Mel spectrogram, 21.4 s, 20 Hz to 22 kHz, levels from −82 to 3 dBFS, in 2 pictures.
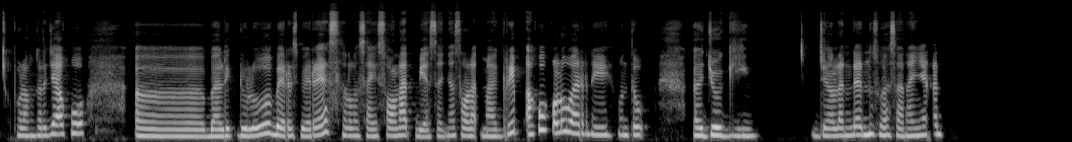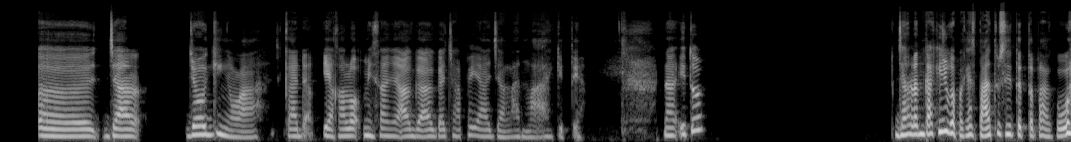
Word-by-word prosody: pulang 205 -1 -2
kerja 250 +4 +2
aku, 275 +1 0 0.6
eee, 190 -2 0
balik 195 +1 0
dulu, 215 +7 +3
beres-beres, 210 +6 +1
selesai 205 -2 -3
sholat 215 +1 +1
biasanya 190 +3 -3
sholat 200 -2 -1
maghrib 195 +10 0
aku 310 +10 +3
keluar 285 -2 +3
nih 225 -2 -2
untuk, 225 0 -3 0.4
eee, 210 - +4
jogging 200 -1 +1 0.6
jalan 210 +1 -1
dan 230 +1 +3
suasananya 220 -2 -1
kan 245 -2 -3 1.6
Eee, 190 -2 +2
jal 195 0 +2 0.5
jogging 235 -1 +3
lah. 165 0 -4 0.3
kada 195 +3 -3
ya 205 -4 +1
kalau 195 0 -1
misalnya 200 -2 -1
agak-agak 185 0 -3
capek 205 +2 -8
ya 185 - -6 0.2
jalan 175 +2 -10
lah 165 +2 -8
gitu - - -9
ya. - - -31 0.8
Nah 215 -1 0
itu 250 +8 +1 2.0
Jalan 240 +3 +6
kaki 275 +6 +6
juga 280 - +5
pakai 220 +2 +1
sepatu 215 +6 +4
sih 250 -2 +4
tetap 215 -2 0
aku, 200 +4 +4
205 Hz, 130 wpm, -23 LUFS, 190-230 Hz, 2.0 s, Jalan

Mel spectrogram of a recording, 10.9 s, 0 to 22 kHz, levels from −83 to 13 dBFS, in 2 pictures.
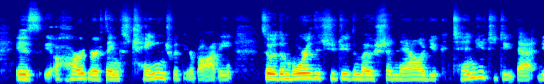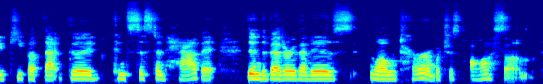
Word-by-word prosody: is 175 -1 +3
e - - -3
harder, 185 -3 +3
things 165 -2 0
change 205 +3 0
with 170 +3 -10
your - - -9
body. 160 0 -1 0.3
So, 195 -1 +7
the 195 - +4
more 205 +2 +7
that 210 -1 -3
you 200 - -5
do 195 0 -1
the 180 - -3
motion 170 0 0
now 170 +1 +1
and 170 0 -2
you 165 - -5
continue 215 +10 -2
to 205 -4 -15
do 180 -1 -9
that, 155 - +1
you 170 -1 -8
keep 185 0 -13
up 165 0 -2
that 155 - -1
good, 170 0 +1
consistent 180 -1 -6
habit, - - -3 0.3
then 190 -1 +6
the 175 - -3
better 170 -1 +4
that 165 0 -2
is, 165 - +2 0.2
long-term, 175 +3 0
which - - -12
is - - -16
awesome. - - -7
175 Hz, 215 wpm, -23 LUFS, 170-190 Hz, 0.3 s, So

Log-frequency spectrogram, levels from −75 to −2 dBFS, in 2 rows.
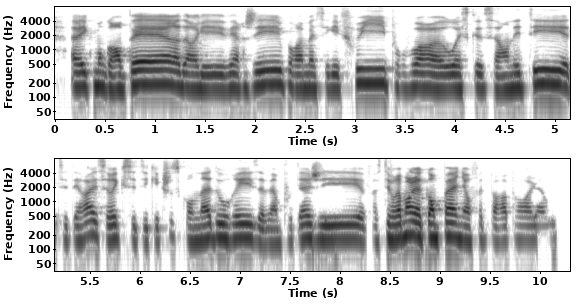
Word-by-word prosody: avec 165 0 0
mon 170 - 0
grand-père 180 +4 +5
dans 160 -2 0
les 150 0 -2
vergers 170 +5 0
pour 175 -2 -6
ramasser 155 0 -3
les 150 -1 -3
fruits, 200 +4 -1
pour 160 -4 -13
voir, 160 -1 +1
heu, 150 - -1
où 155 - +1
est-ce 150 0 -4
que 155 -1 -6
ça 150 -2 -5
en 150 +1 -2
était 185 +5 +2
et 165 -1 0
cetera. 165 +4 -4
Et - - -4
c'est 160 -4 -4
vrai 165 - 0
que 165 - -11
c'était 145 -2 -11
quelque 145 0 -12
chose 185 -1 -10
qu'on 150 0 -7
adorait, 170 +1 0
ils 160 - -5
avaient 135 0 -6
un 135 - -6
potager, 160 +2 -2
enfin 150 +1 -18
c'était 160 +3 -4
vraiment 170 +4 +4
la 180 -3 +6
campagne 175 -1 +3
en 150 - -1
fait, 160 +1 -15
par 150 -2 -8
rapport 155 +1 -8
à - - -6
la - - -10
où - - -20
160 Hz, 270 wpm, -19 LUFS, 150-175 Hz, -, la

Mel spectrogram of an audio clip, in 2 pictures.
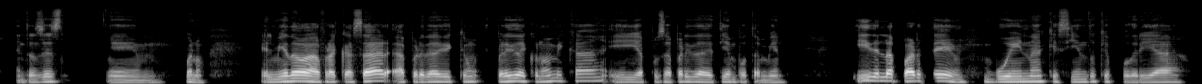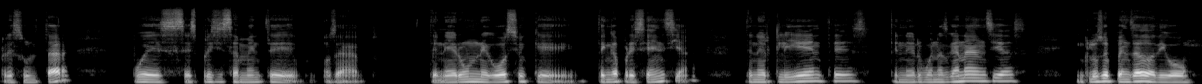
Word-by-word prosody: Entonces, 120 - -4 0.4
em, 95 0 -7 0.2
bueno, 105 -4 -3 0.5
el 110 - -3
miedo 140 +4 +8
a 125 -2 +7
fracasar 145 +7 +5
a 110 - +2
pérdida 125 - +1
de 120 0 -1
co 125 +1 -5
pérdida 140 +3 +4
económica 150 +6 -4
y 110 0 -7
a 110 - 0
pues, - - -11
a 110 - 0
pérdida 120 0 0
de 110 - 0
tiempo 115 -1 -4
también. 100 +1 -6 0.6
Y 90 +1 -1
de 170 - +3
la 170 -1 +5
parte, 145 -4 +4 0.2
buena 125 +2 +1
que 130 -2 -7
siento 115 +3 -6
que 115 - -6
podría, 110 -1 -4
resultar, 100 +1 0 0.6
pues 110 -3 0
es - - -4
precisamente, 115 - -3 0.2
o - - -13
sea, - - -6 0.7
tener 105 +1 -1
un 120 +1 -1
negocio 115 +4 +2
que 415 - -4 0.2
tenga 120 +3 +1
presencia, 135 +3 -4 0.5
tener 110 +4 -4
clientes, 145 +4 -1 0.2
tener 110 0 -8
buenas 110 0 -6
ganancias. 150 +2 -2 0.5
Incluso 125 +4 +2
he - - +1
pensado, 135 0 +6
digo, 105 -1 +1
120 Hz, 125 wpm, -20 LUFS, 110-140 Hz, 0.7 s, miedo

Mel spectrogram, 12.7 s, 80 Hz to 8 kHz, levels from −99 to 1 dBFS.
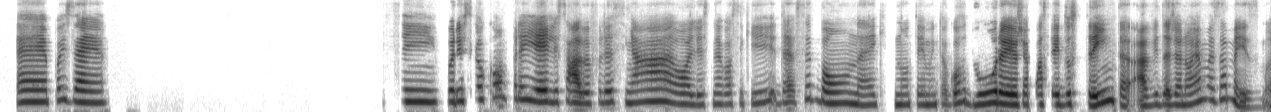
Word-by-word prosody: É, 280 +1 +2
pois 300 +1 -8
é. 265 -1 +2 2.9
Sim, 280 -1 -1
por 280 0 0
isso 290 0 -3
que 330 - -9
eu 330 - -3
comprei 330 -3 -4
ele, 275 -1 +6
sabe. 245 -2 +2
Eu - - -10
falei 265 +1 -3
assim: 265 -1 -13
"Ah, 285 0 +1
olha, 225 -2 -2
esse 220 +1 -15
negócio 235 +1 -11
aqui 245 +3 -9
deve 135 0 -8
ser 340 0 -11
bom, 255 -4 0
né. 220 -2 -5
Que - - -33
não 220 0 -6
tem 220 -2 -10
muita 220 +1 -8
gordura". 245 0 +4
E 225 - +10
eu 220 - +7
já 225 0 -4
passei 225 -1 -2
dos 230 +2 -3
30, 250 +8 +3
a - - +3
vida 225 +2 -3
já 220 -1 -3
não 220 - -3
é 275 +4 -1
mais 320 0 -9
a 335 - -3
mesma. 170 - -5
260 Hz, 200 wpm, -21 LUFS, 225-280 Hz, 2.9 s, E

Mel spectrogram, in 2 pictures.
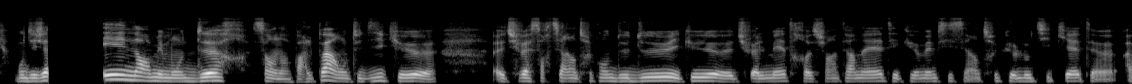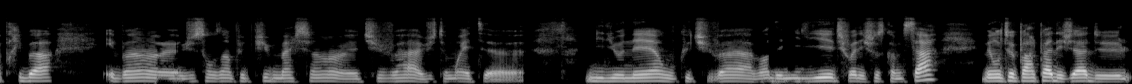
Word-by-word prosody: Bon 150 - -4
déjà 150 +4 +4 0.6
énormément 185 -9 +6
d'heures, 170 +4 +5
ça 155 - -4
on 140 - -2
n'en 125 -1 -7
parle 135 +3 -8
pas. 195 +2 +6
On 145 -3 -4
te 135 +2 -10
dit 155 +4 -6
que, 155 - -4
heu, 150 -5 +3 0.6
heu, - - -1
tu - - -3
vas 155 -1 +2
sortir 150 0 -6
un 145 - -5
truc - - -12
en 155 -1 -5
2-2 155 +3 +1
et 155 -4 +3
que, 150 +6 -5 0.4
heu, - - -6
tu 130 - -8
vas 140 - +2
le 140 - -5
mettre, 150 0 -6
heu, 140 - -3
sur - - -8
internet 150 +2 -6
et 145 - -5
que 145 +2 -11
même 145 +1 -6
si 150 +1 -11
c'est 80 - -11
un 70 -1 -11
truc, 155 -2 -12
heu, 150 - +1
low 150 +1 -4
ticket, 480 - -3
heu, - - -7
à - - -10
prix 160 - -9
bas 160 +1 +3 0.6
et - - -2
ben, 155 +2 -1
heu, 140 -1 -2
juste 140 +3 -5
en 155 - -5
faisant 150 +1 -4
un 145 - -5
peu 150 +2 -8
de 140 - -12
pub 160 -2 -8
machin, 145 +1 -4
heu, 130 0 -5
tu 145 - -7
vas 145 -1 -3
justement 140 +3 -8
être, 135 -2 -5
heu, 75 -2 -2 0.7
millionnaire 150 +1 +1
ou 140 -2 -4
que 145 - -9
tu 135 - -5
vas 145 -1 -1
avoir 140 +3 -4
des 145 -1 -1
milliers, 145 +3 +2
tu 150 - -5
vois, 150 0 +1
des 140 - -2
choses 140 +2 -5
comme 135 0 -5
ça. 195 +10 +4 0.5
Mais 155 - +3
on 155 0 +5
te 170 - +4
parle 160 0 +4
pas 170 -2 +8
déjà 155 +1 +5
de 135 -2 -1
150 Hz, 225 wpm, -22 LUFS, 140-155 Hz, 0.7 s, pas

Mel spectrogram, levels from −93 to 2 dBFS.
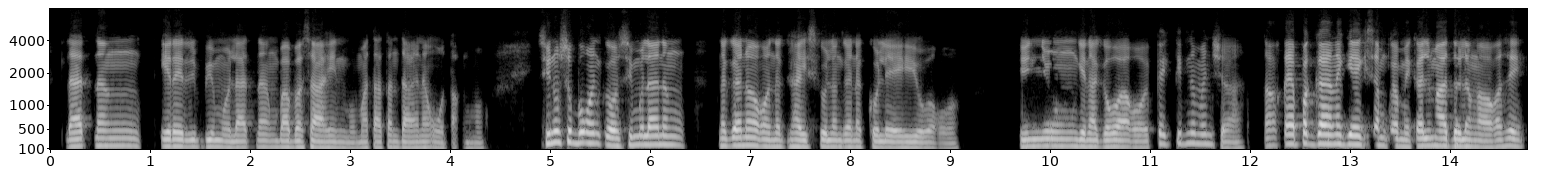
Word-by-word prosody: lahat 145 +1 +2
ng 155 0 0 0.5
ire-review 140 -2 +1
mo, 125 -2 -2
lahat 125 +1 -3
ng 130 -1 -4
babasahin 125 -2 0
mo 110 - -7
matatandaan 120 +1 -4
ng 120 - -5
utak 115 -1 -8
mo. 110 0 -12 0.5
Sinusubukan 215 -1 +3
ko 170 -4 +4
simula 180 +1 +2
ng 175 -4 -2 0.3
nag-ano 165 +1 +3
ako, 145 - +1
nag-high 140 0 0
school 140 0 -1
hanggang 135 -1 -1
nagkolehiyo 120 -2 0
ako, 105 -2 -7 0.7
'yun 145 +2 +1
'yung 150 0 0
ginagawa 135 -1 +2
ko, 125 0 -3
effective 195 +8 -6
naman 195 -2 -2
siya, 115 -7 -6 0.2
ah, 160 - -4
kaya 195 +3 +3
pagka 195 -1 +5
nag-e-exam 180 -3 +1
kami 145 -3 -1
kalmado 155 -1 +3
lang 140 -1 +1
ako, 130 -1 +1
kasi, 155 +2 +1
140 Hz, 160 wpm, -23 LUFS, 125-165 Hz, 0.7 s, pagka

